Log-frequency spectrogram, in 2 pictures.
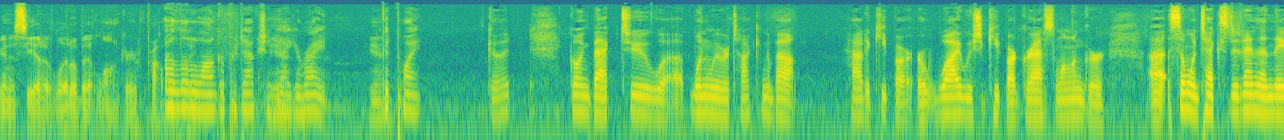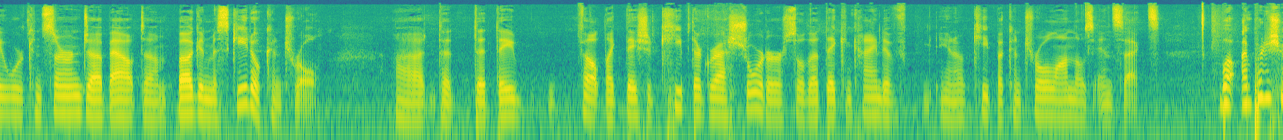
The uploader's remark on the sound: Live at Prairie Gardens 7-13-19.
